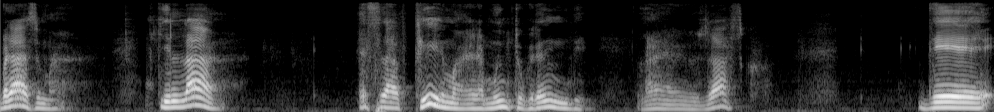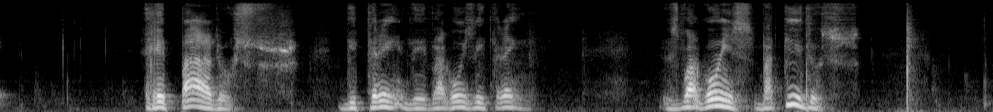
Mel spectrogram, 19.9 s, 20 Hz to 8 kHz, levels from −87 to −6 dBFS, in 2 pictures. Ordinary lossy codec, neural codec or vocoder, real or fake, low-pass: none; codec, 44.1 kHz, 7.8 kbps, Pupu-Codec; fake; 7.2 kHz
